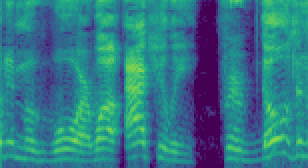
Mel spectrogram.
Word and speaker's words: MVORE: MVORE, MVORE, motivated, versatile, original, real, and extraordinary. That's MVORE. It's pronounced MVORE, not MVORE, Yo, not remember MVORE. It's MVORE.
